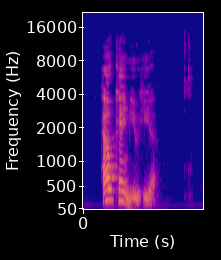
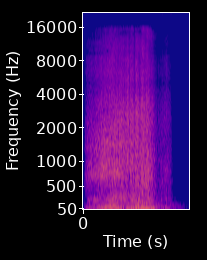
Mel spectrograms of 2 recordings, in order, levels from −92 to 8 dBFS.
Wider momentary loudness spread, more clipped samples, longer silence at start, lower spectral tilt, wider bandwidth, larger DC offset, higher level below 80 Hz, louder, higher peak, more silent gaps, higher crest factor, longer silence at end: second, 13 LU vs 18 LU; neither; first, 0.35 s vs 0.05 s; about the same, -4 dB/octave vs -3 dB/octave; second, 15 kHz vs over 20 kHz; neither; second, -74 dBFS vs -44 dBFS; first, -29 LUFS vs -39 LUFS; first, -10 dBFS vs -24 dBFS; neither; first, 22 dB vs 16 dB; first, 0.95 s vs 0 s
